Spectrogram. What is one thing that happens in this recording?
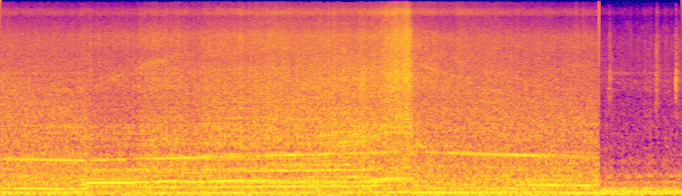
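A race car engine roars loudly close by, its pitch rising as it speeds up.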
